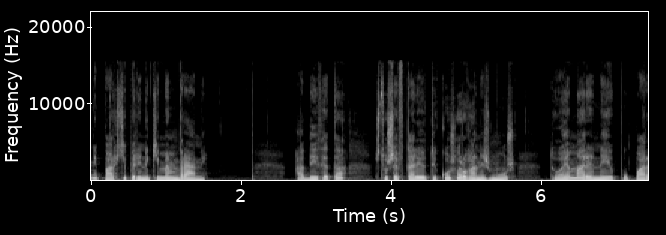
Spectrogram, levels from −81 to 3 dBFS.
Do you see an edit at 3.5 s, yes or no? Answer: no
